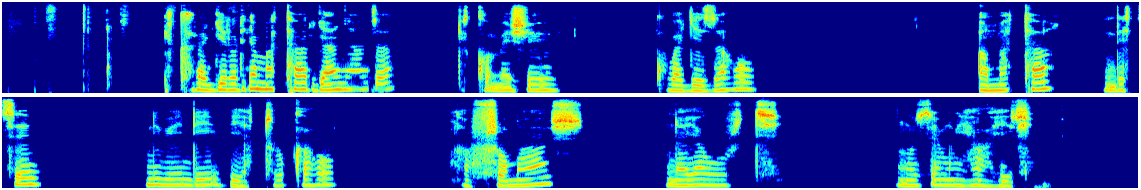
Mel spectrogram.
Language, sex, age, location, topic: Kinyarwanda, female, 50+, Kigali, finance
